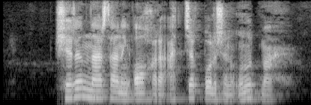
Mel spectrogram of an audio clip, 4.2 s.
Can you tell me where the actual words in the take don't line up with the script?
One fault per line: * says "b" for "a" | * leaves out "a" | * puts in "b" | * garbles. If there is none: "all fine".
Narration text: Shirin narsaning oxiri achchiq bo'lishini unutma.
all fine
